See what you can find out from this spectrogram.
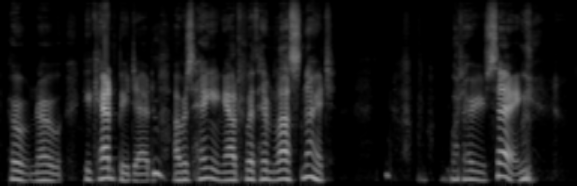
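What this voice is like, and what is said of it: Breathy imitation of another person's voice. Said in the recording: “my Robin Williams impression ... It's very breathy and like kind of Bee Gees like.”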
